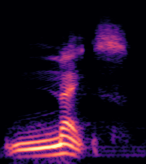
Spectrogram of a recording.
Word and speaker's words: knights: silent but guess what K is silent too k makes no sound GH makes no sound and over there you got two knights riding horses two knights riding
